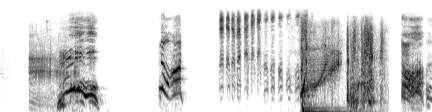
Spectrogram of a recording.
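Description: Cartoon larva characters making wordless vocal groans and exclamations, along with comic sound effects: a fast rattle of clicks about two seconds in, then a heavy low thud a second later.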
